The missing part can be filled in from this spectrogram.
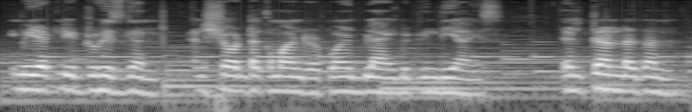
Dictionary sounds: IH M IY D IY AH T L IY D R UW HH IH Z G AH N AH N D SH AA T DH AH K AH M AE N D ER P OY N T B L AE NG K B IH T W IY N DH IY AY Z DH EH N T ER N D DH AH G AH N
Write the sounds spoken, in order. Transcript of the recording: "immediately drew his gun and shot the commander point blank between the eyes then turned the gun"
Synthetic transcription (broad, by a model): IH M IY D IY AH T L IY D R UW HH IH Z G AH N AH N D SH AA T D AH K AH M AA N D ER P OY N T B L AE NG K B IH T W IY N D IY AY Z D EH N T ER N D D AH G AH N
